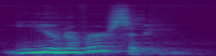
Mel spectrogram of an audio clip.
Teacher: put a Y sound a yeah where it doesn't belong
